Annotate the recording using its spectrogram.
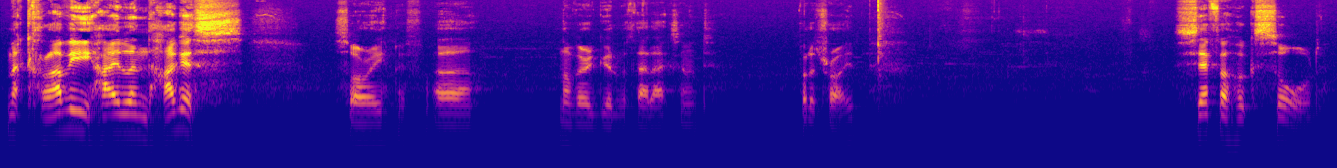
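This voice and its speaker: A man's voice: fairly low pitch, slow, pauses often, rough recording. A man casually reviewing a card game, reading card names aloud with dry asides and chuckles.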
